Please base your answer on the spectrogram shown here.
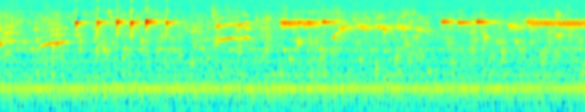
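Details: Canary song meant to encourage breeding: a series of sharp, loud high clicks opens, followed by sustained piercing whistles, quick downslurs and long high trills, with a steady faint low hum beneath.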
